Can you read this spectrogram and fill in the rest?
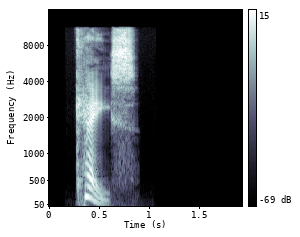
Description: [keɪs][кэйс]случай; клинический случай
